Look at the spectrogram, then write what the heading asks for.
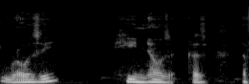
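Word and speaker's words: Rozzi: And I pronounce it Rosie, like the rose, like a kissed fry thorn from a rose.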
